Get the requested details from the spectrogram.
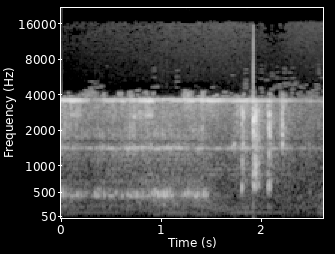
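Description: A telephone bell rings with a steady, buzzing trill, then ends in a few short sharp jangles, on the personnel manager's desk in a newly completed defense factory. The tone is thin and narrow, and no one speaks.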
